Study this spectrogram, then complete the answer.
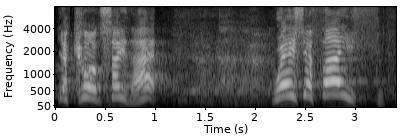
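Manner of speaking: hammed-up shocked friend; alarmed protest. Imagined fellow prisoner objecting to his friend, alarmed. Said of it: "I'd be saying".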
